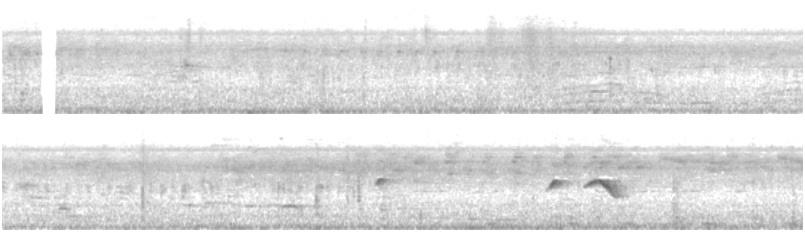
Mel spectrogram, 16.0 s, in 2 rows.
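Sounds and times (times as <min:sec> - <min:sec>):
faint outdoor background noise: 0:00.0 - 0:16.0
small bird chirping: 0:07.8 - 0:16.0.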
